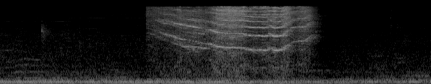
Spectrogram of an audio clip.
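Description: Electric nail drill (e-file) whining at high pitch for about a second and a half, starting about a second and a half in. Its pitch dips and then rises again before it stops, over a steady low hum.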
